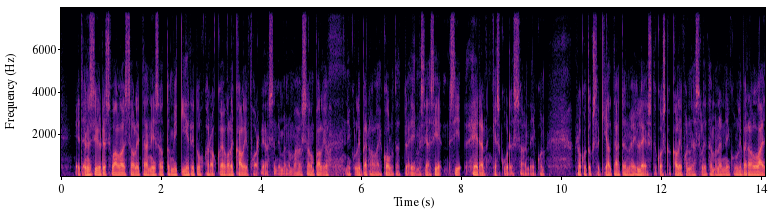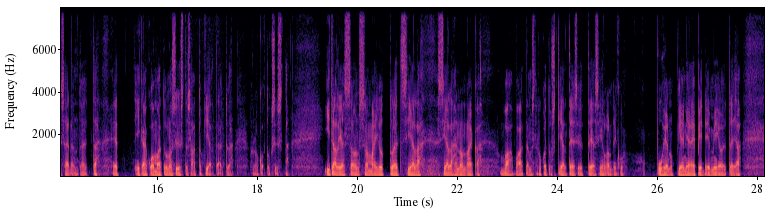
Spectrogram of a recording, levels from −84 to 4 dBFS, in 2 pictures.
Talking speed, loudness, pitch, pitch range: 115 wpm, -24 LUFS, 85 Hz, 80-95 Hz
